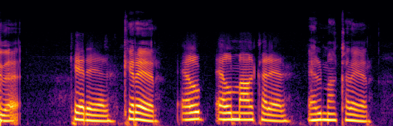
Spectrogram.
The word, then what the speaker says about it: Querer: Elma Queer. Tasha, how do you say that? Querer.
